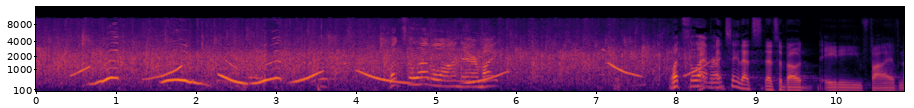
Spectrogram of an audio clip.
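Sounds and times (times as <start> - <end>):
audience applause: 0.0 - 8.6
speech: 0.7 - 5.9, 7.9 - 10.8.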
